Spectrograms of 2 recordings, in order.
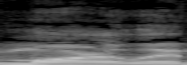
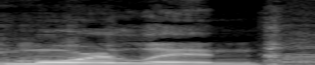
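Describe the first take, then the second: First: The name is said as Marlon. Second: The name is said as Moreland. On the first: The speaker calls it right. "you say Marlon" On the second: The speaker calls it wrong. "You don't say Moreland"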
